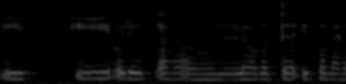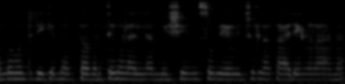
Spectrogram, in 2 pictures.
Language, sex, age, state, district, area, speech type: Malayalam, female, 18-30, Kerala, Kollam, rural, spontaneous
